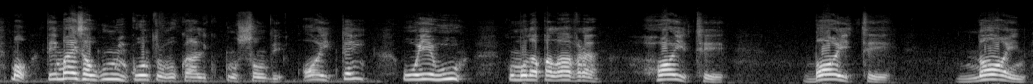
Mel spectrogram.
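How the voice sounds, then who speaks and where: A man teaching a language lesson, explaining sounds and slowly repeating each example word. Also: high voice. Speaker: German teacher.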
